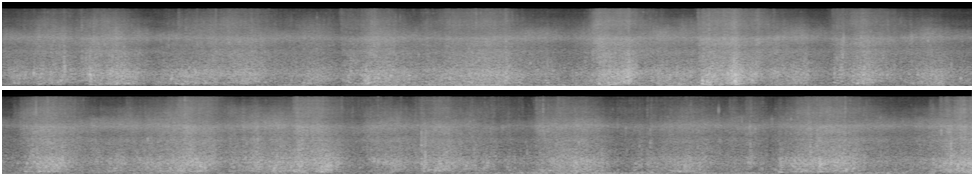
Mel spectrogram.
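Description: Small waves on Saginaw Bay, Lake Huron, breaking and washing up the beach one after another, swelling and fading every second or two. One louder splash comes about eleven seconds in.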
